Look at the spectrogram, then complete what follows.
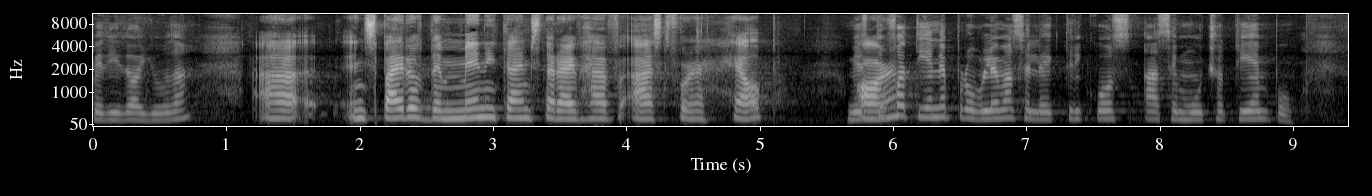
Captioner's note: spanish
